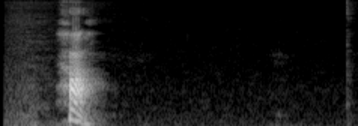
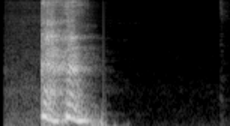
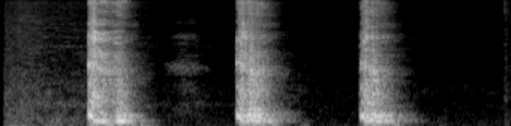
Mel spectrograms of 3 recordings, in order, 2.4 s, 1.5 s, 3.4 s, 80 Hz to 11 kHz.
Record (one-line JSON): {"exhalation_length": "2.4 s", "exhalation_amplitude": 32768, "exhalation_signal_mean_std_ratio": 0.2, "cough_length": "1.5 s", "cough_amplitude": 32768, "cough_signal_mean_std_ratio": 0.43, "three_cough_length": "3.4 s", "three_cough_amplitude": 32768, "three_cough_signal_mean_std_ratio": 0.4, "survey_phase": "beta (2021-08-13 to 2022-03-07)", "age": "18-44", "gender": "Female", "wearing_mask": "No", "symptom_none": true, "smoker_status": "Never smoked", "respiratory_condition_asthma": false, "respiratory_condition_other": false, "recruitment_source": "REACT", "submission_delay": "2 days", "covid_test_result": "Negative", "covid_test_method": "RT-qPCR", "influenza_a_test_result": "Negative", "influenza_b_test_result": "Negative"}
